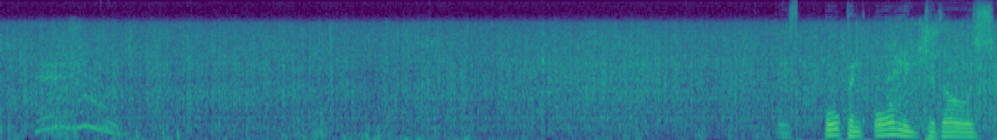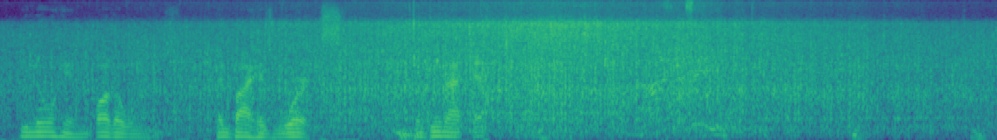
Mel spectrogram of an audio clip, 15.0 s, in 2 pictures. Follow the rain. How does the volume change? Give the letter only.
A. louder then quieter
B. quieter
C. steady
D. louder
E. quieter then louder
D.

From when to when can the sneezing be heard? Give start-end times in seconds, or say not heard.
0.2-1.0, 6.6-7.2, 12.2-13.3.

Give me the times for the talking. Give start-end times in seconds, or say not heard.
5.8-11.2.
